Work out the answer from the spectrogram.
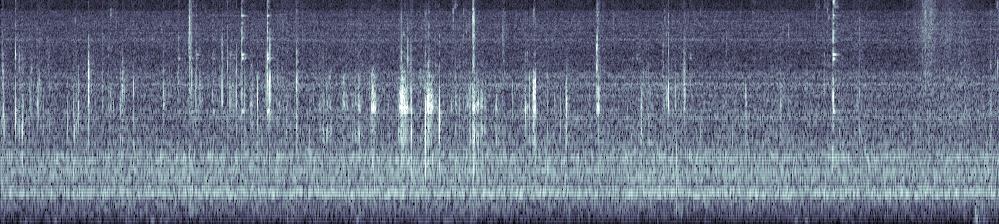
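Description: Soft chewing and crinkling of a plastic food bag over a steady low hum inside a truck cab, with a short run of louder crinkles about four seconds in.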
